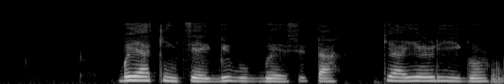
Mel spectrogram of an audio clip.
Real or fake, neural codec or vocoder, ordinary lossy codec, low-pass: fake; codec, 16 kHz, 8 kbps, FreqCodec, smaller model; none; 7.2 kHz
